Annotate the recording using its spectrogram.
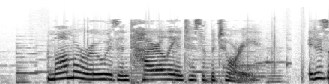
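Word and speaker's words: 見守る: Mimamoru, pronounced me-ma-mo-ru, it translates literally as to watch and protect.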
